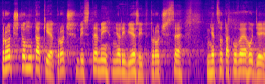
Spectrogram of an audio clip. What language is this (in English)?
Czech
